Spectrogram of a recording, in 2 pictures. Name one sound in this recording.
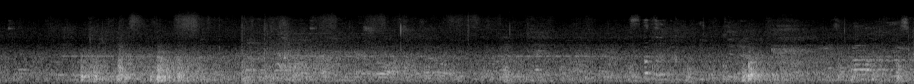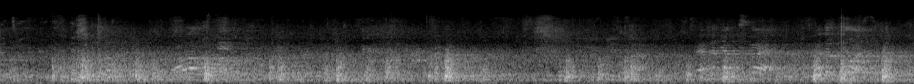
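Punches and kicks thud against bodies.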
